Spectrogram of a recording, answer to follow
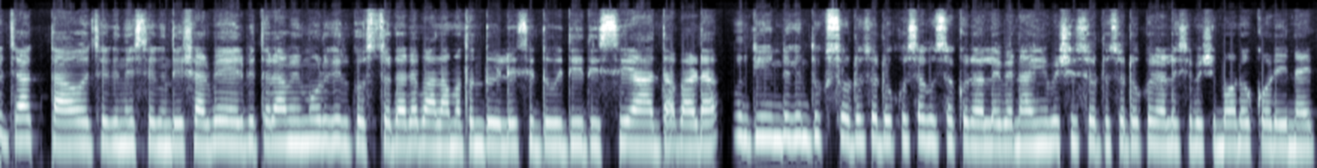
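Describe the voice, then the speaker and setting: A woman with a Chandpur Bengali dialect talks over her cooking footage at a brisk clip. Her tone is mellow and low-key, the pitch stays flat, and the recording is close and dry. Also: no room sound. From Bangladesh. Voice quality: chatty, rambling, self-deprecating. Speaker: cooking vlogger. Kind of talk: casual voice-over narration.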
